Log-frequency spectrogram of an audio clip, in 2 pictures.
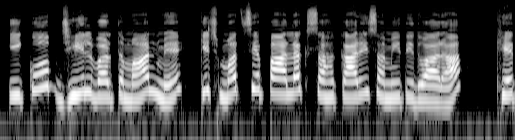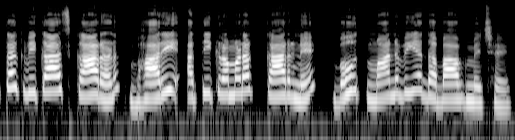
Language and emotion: Maithili, neutral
